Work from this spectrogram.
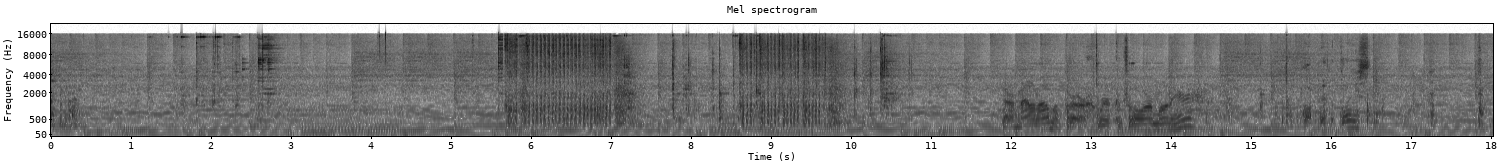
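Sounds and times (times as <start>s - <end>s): background music with bass line: 0.0s - 18.0s.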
